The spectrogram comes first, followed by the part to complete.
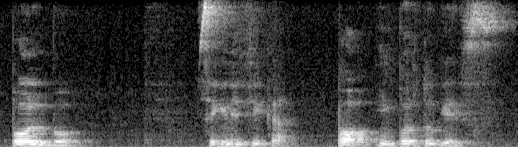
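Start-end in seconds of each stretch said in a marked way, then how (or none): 0.1-0.6 "polvo" as a loud POL-bo, with a clear L; Spanish pronunciation. Shown as a demonstration. Teacher repeats the word for learners, Spanish pronunciation of "polvo" as POL-bo. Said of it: "que a pronúncia muda, né".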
